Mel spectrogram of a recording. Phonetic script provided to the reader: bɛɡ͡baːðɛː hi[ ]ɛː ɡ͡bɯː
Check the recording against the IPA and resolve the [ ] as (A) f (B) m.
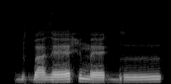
B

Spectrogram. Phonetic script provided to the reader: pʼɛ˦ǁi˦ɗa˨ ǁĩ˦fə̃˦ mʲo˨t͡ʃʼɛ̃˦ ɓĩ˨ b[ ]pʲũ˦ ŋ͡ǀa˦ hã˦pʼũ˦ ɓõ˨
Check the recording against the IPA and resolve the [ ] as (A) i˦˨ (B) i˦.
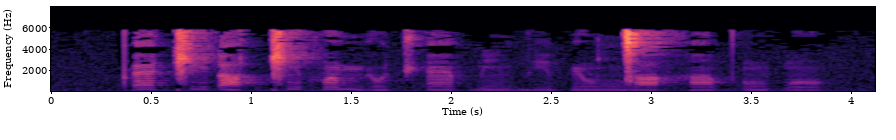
A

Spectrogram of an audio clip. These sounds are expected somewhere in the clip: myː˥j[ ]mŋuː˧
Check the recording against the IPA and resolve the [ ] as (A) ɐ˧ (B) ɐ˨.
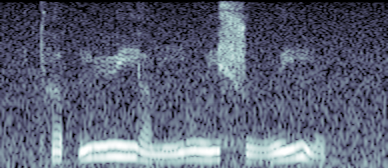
B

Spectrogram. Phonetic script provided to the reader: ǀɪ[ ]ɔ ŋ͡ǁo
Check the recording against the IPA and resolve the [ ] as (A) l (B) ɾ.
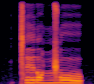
B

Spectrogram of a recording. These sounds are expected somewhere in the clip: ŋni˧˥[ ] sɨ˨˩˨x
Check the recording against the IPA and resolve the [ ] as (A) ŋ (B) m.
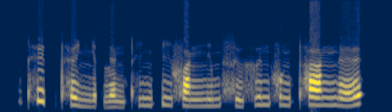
B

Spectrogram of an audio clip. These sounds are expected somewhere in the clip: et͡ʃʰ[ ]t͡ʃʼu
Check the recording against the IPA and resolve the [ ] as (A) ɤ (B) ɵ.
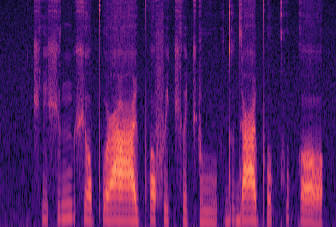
A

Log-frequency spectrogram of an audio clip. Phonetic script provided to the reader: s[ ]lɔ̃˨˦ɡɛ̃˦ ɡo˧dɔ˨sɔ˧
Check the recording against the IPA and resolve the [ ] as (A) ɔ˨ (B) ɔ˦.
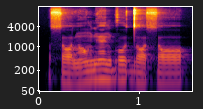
A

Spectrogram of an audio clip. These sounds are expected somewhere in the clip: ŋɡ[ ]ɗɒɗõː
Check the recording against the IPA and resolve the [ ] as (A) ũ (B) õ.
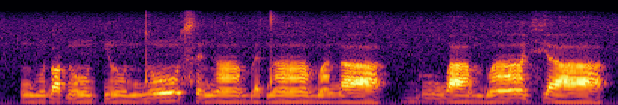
B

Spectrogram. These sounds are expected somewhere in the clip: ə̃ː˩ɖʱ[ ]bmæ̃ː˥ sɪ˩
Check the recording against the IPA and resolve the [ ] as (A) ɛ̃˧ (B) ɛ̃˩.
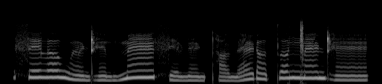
B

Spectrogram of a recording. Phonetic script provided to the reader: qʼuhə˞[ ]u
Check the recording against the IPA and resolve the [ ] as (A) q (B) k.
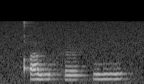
B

